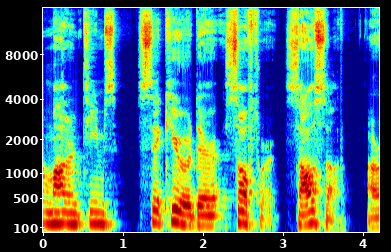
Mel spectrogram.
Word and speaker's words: SLSA: Yeah, let's start with the well it's pronounced salsa but it's an acronym for the supply chain levels for software artifacts.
